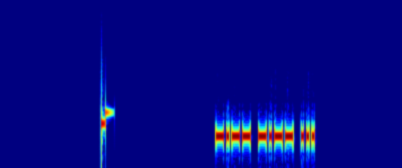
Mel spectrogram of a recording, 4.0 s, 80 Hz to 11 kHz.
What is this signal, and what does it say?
Morse code, heard as a keyed tone, about 42 wpm, 700 Hz. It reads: YYS
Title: USA Call Sign Postfixes - 3 Letters 45wpm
